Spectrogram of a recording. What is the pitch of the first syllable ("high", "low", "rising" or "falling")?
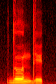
falling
